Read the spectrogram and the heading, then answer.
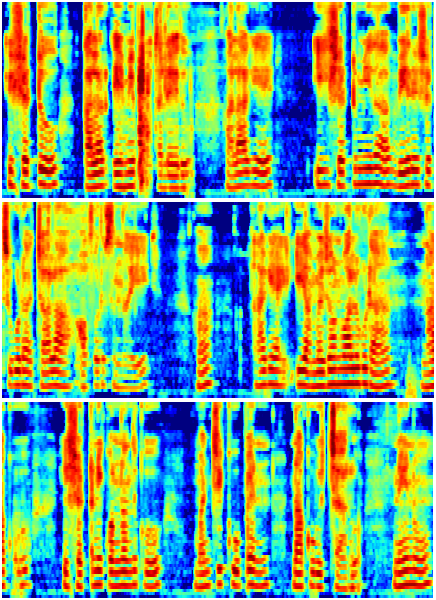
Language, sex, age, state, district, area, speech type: Telugu, male, 18-30, Telangana, Medak, rural, spontaneous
